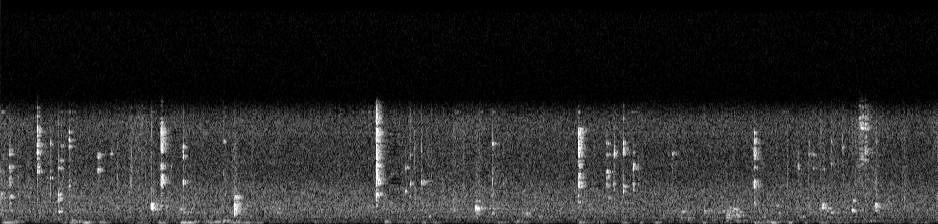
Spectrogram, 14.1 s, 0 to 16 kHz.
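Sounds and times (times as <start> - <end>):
room hum: 0.0 - 14.0.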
